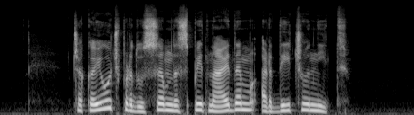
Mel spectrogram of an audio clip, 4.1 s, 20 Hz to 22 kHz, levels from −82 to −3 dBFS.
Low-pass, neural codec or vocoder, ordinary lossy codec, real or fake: 19.8 kHz; none; none; real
